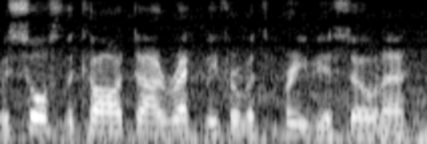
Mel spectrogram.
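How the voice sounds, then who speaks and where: This man's voice sounds dry with no echo, over light background noise. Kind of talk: sales walkaround presentation. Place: street. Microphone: phone near.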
